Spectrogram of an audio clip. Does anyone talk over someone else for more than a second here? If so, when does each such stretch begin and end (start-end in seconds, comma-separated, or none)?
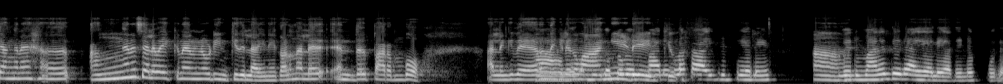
5.4-6.8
